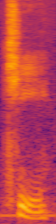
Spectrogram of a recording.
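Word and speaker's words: ち: toll again there's exceptions there's no t sound its chi and there's no to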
